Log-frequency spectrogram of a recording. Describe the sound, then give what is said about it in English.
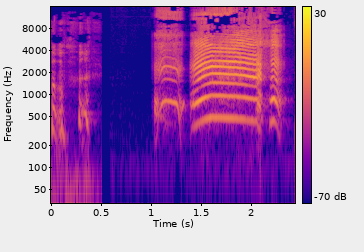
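A baby cries: a couple of short fussy whimpers, a brief pause, then a loud, drawn-out wail that breaks off into another sob. “Sounds familiar? If your baby is going through another bout of bad diaper rash”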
